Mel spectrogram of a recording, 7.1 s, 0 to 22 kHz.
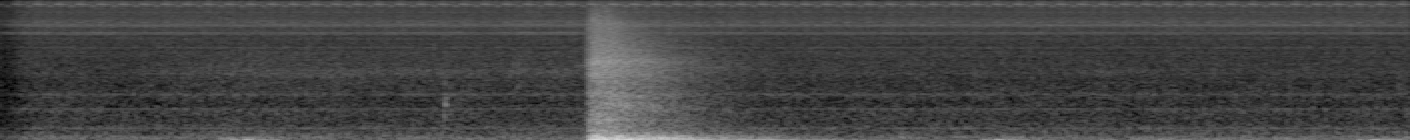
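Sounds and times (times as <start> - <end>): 
door at night: 3.0 - 3.9.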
